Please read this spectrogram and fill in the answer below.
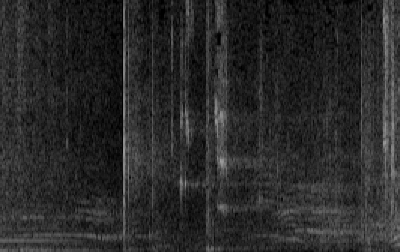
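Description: Crowd noise in a large volleyball arena, with a volleyball smacked sharply twice, about one and two seconds in.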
